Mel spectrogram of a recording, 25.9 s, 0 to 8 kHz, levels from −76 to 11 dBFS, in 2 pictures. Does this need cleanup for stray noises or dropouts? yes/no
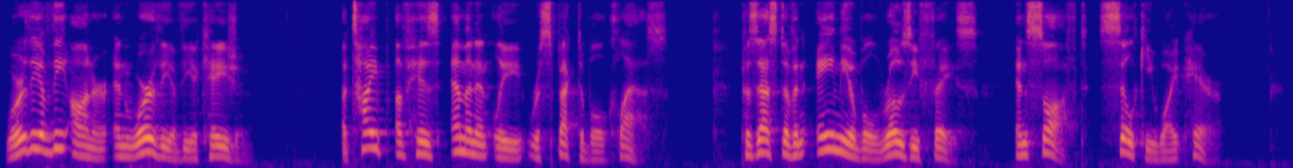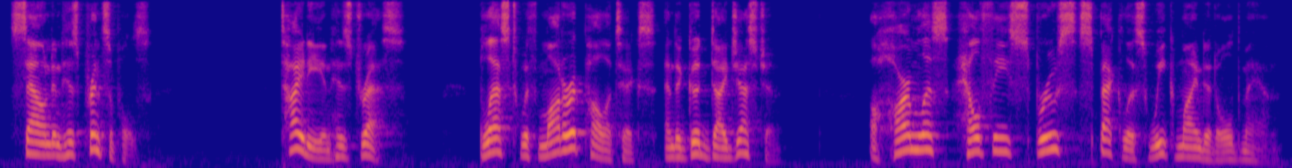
no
